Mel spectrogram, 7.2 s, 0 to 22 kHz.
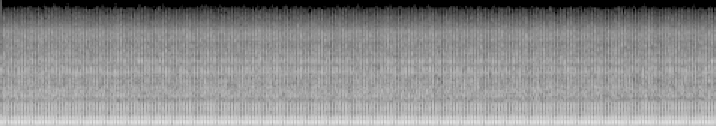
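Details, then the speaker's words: Tillotson 212-powered Rascal Lite mini bike, GoPowerSports mechanical fuel injection carburetor, performance cam, wideband O2 on test pipe: steady single-cylinder putter about three beats a second, lazy and soft-edged; running richer than last time, being richened further. "Running a little bit more rich than it was last time, so maybe I'll richen it up just a little bit more."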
